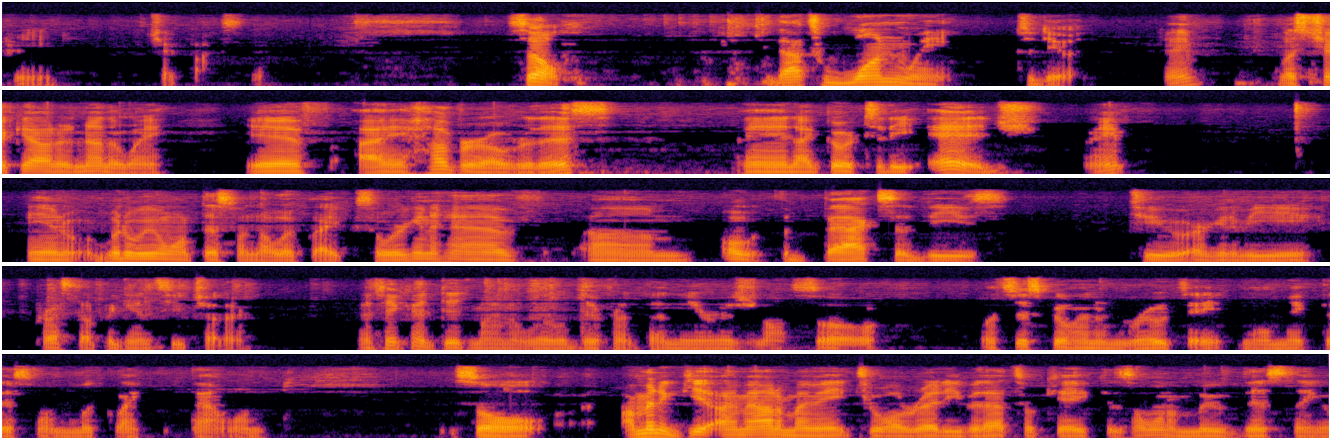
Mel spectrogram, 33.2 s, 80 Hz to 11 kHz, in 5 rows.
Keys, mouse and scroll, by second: 0.5 click, 1.7 middle click, 2.2 right click, 14.3 click, 21.5 click, 24.0 middle click, 25.2 right click, 26.8 middle click, 28.3 middle click, 31.7 right click, 32.4 click.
